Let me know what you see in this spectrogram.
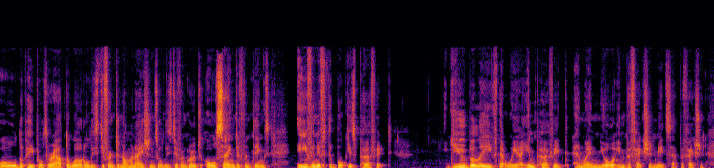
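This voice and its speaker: Speaking very fast in an Australian accent, a man has a medium pitch, ordinary pitch variation and a dark, mellow tone. The recording is very clean, with a silent background. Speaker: podcaster, former Pentecostal pastor-in-training. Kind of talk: casual chat.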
